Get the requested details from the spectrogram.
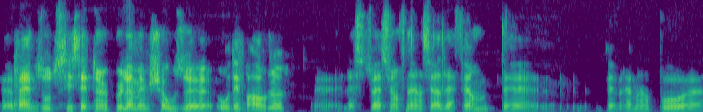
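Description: A plain, everyday voice from a man, medium in pitch, at a fairly slow pace. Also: ordinary pitch variation. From Quebec, Centre-du-Québec near Drummondville. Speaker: dairy farmer. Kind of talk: casual interview.

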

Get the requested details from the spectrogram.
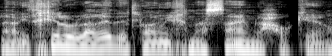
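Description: A man with a somewhat breathy voice of medium pitch, ordinary pitch variation and a moderate pace, in a dry, close sound with no echo on a very clean recording with a silent background. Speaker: former soldier and captive. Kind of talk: interview testimony. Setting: studio.

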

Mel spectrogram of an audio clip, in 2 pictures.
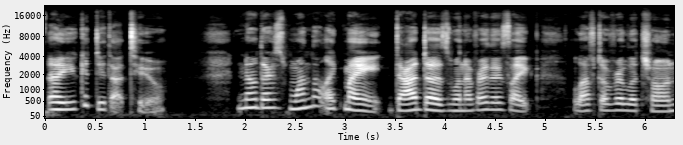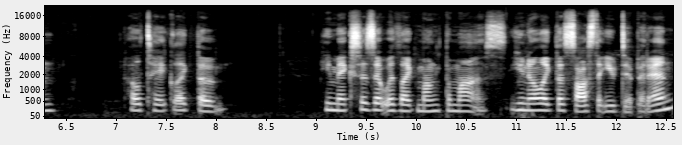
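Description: In a General American accent, the speaker moves at a moderate pace with long, frequent pauses and ordinary pitch variation, on a very clean recording with a silent background. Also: woman, medium pitch for a woman. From California, Filipino American. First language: Tagalog. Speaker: podcast co-host. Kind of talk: casual chat. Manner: animated.

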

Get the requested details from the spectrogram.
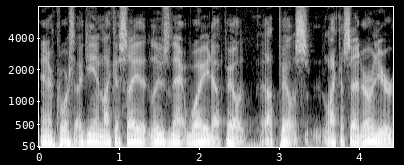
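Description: This man talks at a fairly quick pace in a medium pitch. His tone is dark and mellow, and his intonation stays fairly even. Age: 70s. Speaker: church member and runner. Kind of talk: interview, personal testimony. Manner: halting.

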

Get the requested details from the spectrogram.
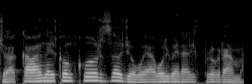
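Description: At a fairly quick pace, a man with a medium-pitched, dark, mellow tone and ordinary pitch variation is heard in a dry, close sound with no echo on a very clean recording with a silent background. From Mexico, Cholula, Puebla. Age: 20s. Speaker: immigrant sharing life story. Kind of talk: podcast interview, personal story. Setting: studio.

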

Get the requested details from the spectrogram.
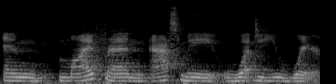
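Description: Speaking at a fairly low pitch, a woman is heard with audible room echo around her. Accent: Vietnamese. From Vietnam. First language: Vietnamese. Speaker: podcast co-host. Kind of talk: casual chat.

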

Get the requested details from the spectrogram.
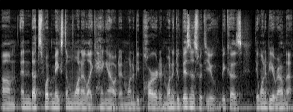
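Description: A man of medium pitch rushes along at a very fast pace with hardly any pauses, his intonation monotone and flat. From Iran, raised in Belgium and Toronto. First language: French. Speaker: realtor. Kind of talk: casual interview.

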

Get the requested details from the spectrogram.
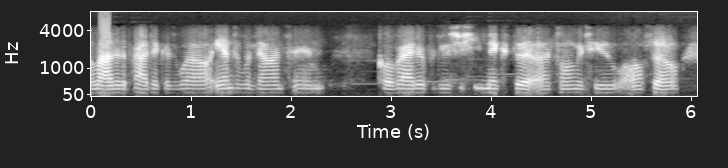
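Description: Speaking with an American accent, a woman uses a very deep, low pitch. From New York. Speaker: singer and flutist. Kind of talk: interview.

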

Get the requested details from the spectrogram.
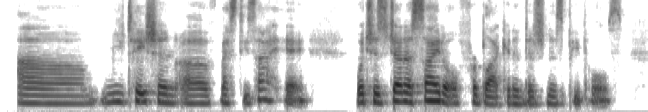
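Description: This voice has a dark, mellow tone and an American accent, with ordinary pitch variation. It moves at a fairly slow pace over a quiet background. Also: woman. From Texas. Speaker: professor. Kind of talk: interview about research. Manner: many fillers (um, uh).

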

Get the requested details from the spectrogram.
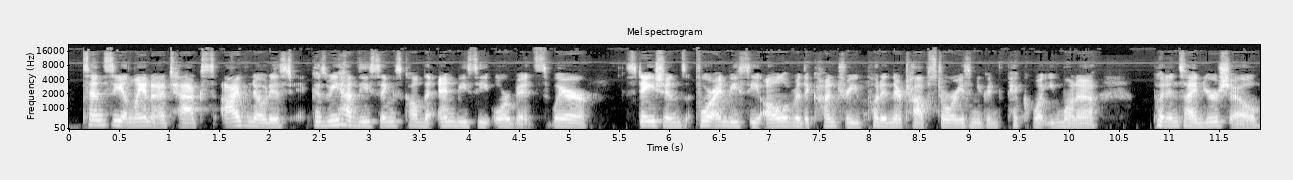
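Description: At a moderate pace, a woman with an ordinary speaking voice talks in a fairly low pitch with fairly even intonation against a quiet background. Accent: American. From upstate New York. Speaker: TV news anchor. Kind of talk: casual interview.

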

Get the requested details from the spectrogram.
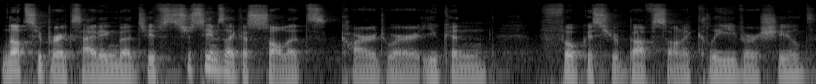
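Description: At a moderate pace, a man talks in a fairly low, somewhat breathy voice with ordinary pitch variation. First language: not English. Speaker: podcast co-host, game streamer. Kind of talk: casual chat.

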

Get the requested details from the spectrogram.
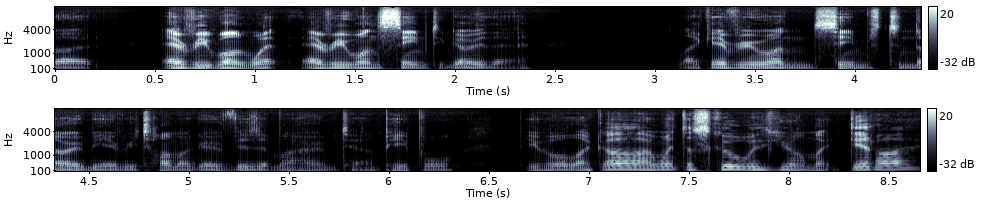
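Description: Someone with an Australian accent talks at a very fast pace with very wide pitch swings and long, frequent pauses, on a very clean recording with a silent background. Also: man. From Queensland, Australia (Rockhampton). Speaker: podcast host. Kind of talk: casual chat.

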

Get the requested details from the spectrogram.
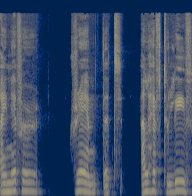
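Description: This voice belongs to a woman. Her pitch is fairly low. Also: very clean recording, silent background. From Poland, later Siberia and Israel. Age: 80s+. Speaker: Holocaust survivor. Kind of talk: testimony. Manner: halting.

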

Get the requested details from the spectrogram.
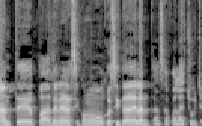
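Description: Speech at a fairly quick pace carries lively intonation in a Chilean accent. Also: man. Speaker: teacher and podcast host. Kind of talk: casual chat.

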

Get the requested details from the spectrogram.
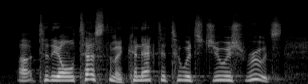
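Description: A man with a New York accent speaks in a high pitch. The recording is very clean, with a silent background. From Brooklyn, New York. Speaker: preacher. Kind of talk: sermon.

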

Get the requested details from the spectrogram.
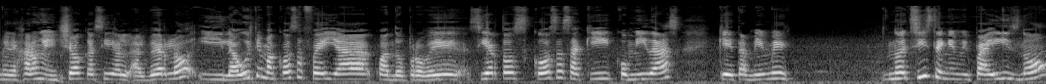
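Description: The voice moves at a fairly slow pace with ordinary pitch variation against noticeable background noise. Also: woman. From Peru. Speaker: podcast co-host. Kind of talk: casual chat.

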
